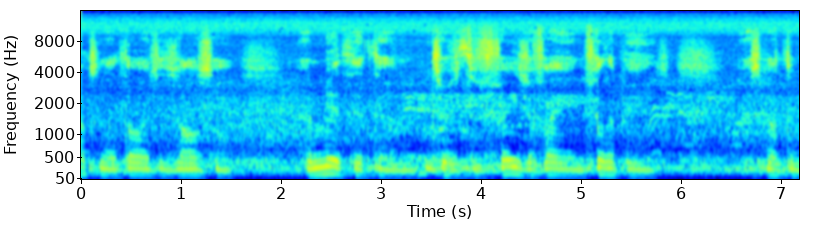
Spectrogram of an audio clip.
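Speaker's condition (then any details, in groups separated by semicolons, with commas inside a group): Parkinson's syndrome; sometimes slurred speech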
